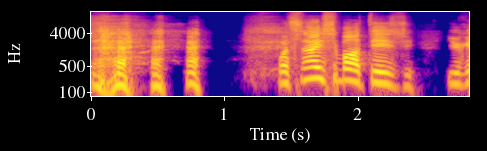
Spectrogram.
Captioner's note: laughs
